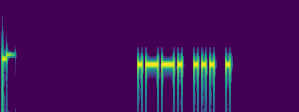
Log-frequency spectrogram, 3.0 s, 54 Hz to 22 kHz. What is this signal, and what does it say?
Morse code, heard as a keyed tone, about 30 wpm, 700 Hz. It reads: PSE
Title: Top 90 Abbr 30WPM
